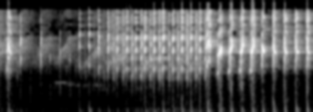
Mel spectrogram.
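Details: Fighter-type lovebird in long ngekek chatter, played to coax silent birds into calling: a few scattered chirps open, then the notes build into a rapid, rising run of harsh, high rattling pulses.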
